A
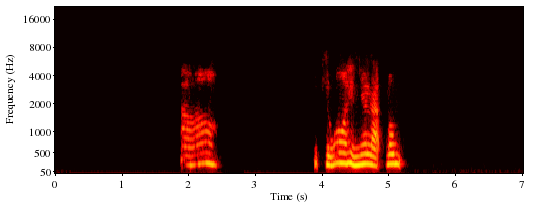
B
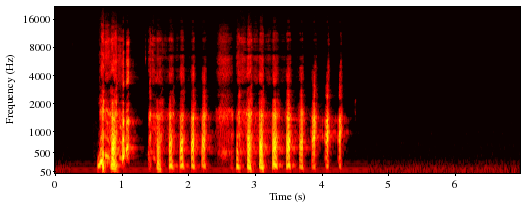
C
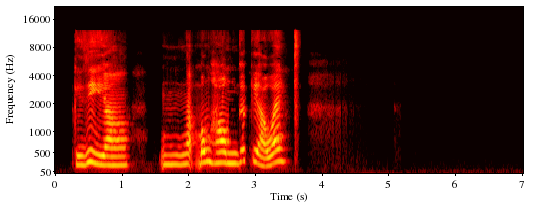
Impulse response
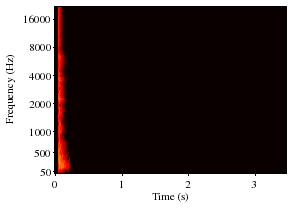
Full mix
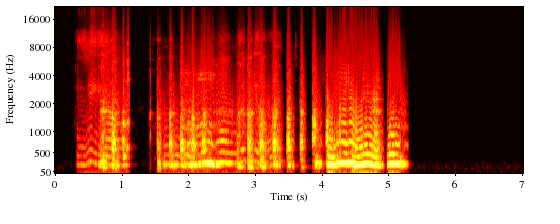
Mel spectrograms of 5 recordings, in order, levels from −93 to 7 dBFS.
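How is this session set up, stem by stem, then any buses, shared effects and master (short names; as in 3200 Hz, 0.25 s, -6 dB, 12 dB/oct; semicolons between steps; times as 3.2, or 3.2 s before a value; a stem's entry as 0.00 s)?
-3.0 dB, 0.00 s, send -3.5 dB, dry
-13.5 dB, 0.00 s, send -8.5 dB, reverb removal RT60 1.4 s; band shelf 1100 Hz +9 dB; vocal rider within 3 dB 0.5 s
0.88 s -15 dB -> 1.54 s -2.5 dB -> 2.57 s -2.5 dB -> 3.27 s -10.5 dB, 0.00 s, send -19.5 dB, envelope phaser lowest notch 300 Hz, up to 4000 Hz, full sweep at -28.5 dBFS; auto duck -16 dB, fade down 0.90 s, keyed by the first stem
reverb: on, RT60 0.15 s, pre-delay 3 ms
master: high shelf 2900 Hz +8 dB; sample leveller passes 3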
